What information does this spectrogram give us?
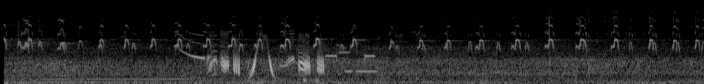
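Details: Eurasian oystercatchers at the National Memorial Arboretum, thought by the owner to be quarrelling (2 males, 1 female), break into a second-long burst of loud, shrill, tumbling calls amid a steady series of high ticking notes about twice a second.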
